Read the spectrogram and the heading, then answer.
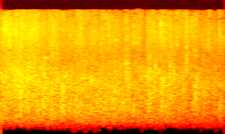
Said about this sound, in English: Can you clap your hands to that and say, Amen?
